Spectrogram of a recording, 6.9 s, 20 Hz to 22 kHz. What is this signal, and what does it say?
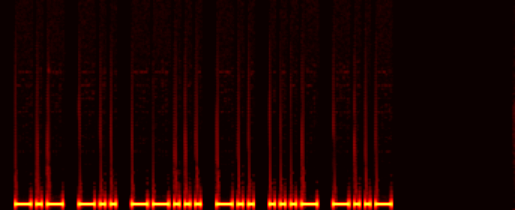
Morse code, heard as a keyed tone, about 17 wpm, 700 Hz. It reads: KD7DVX
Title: USA Callsign DE Callsign - 6 Characters - 17wpm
